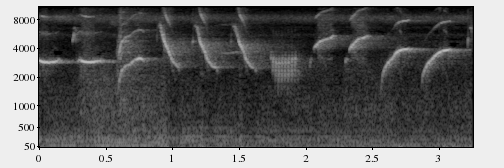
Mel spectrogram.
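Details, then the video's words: Long-tailed shrike in 'isian mewah' song, its lavishly filled style: a fast, busy run of high whistles, sharp descending sweeps and arching slurs, about three per second, with a brief harsher buzzy note midway. "SUARA BURUNG CENDET - ISIAN MEWAH"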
